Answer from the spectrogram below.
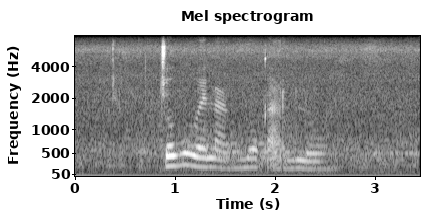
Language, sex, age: Tswana, female, 19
